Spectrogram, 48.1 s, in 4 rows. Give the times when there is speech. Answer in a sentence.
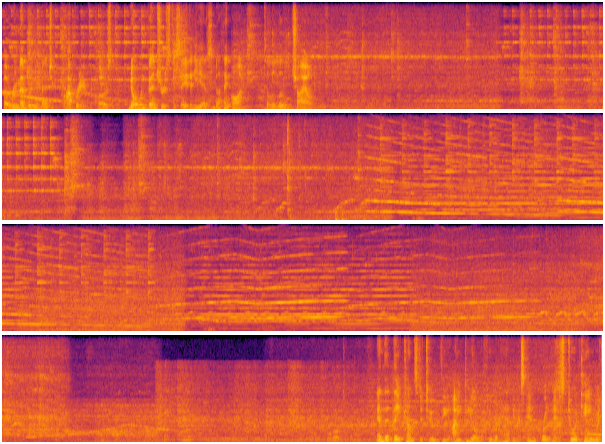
The speech can be heard from 0.0 to 6.2 s and from 42.5 to 48.0 s.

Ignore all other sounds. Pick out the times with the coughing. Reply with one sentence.
You can't hear the coughing here.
